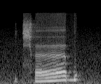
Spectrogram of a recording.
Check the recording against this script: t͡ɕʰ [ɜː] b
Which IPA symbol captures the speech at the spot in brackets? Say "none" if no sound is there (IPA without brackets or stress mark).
ɜː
